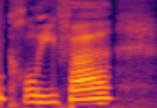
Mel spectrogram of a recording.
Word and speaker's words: Khalifa: How do you say her last name? Khalifa,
